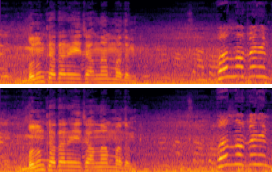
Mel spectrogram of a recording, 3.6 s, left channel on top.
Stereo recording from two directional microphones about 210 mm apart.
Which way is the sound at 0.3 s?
10° right (ahead or behind).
